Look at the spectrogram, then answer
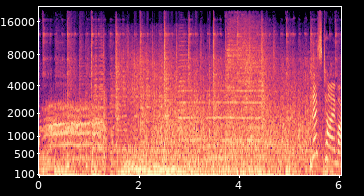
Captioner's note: upbeat instrumental music; screams; airplane whooshes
